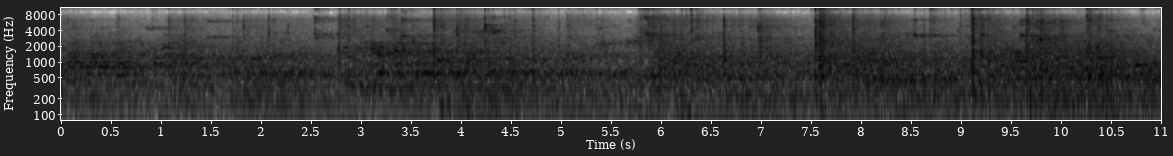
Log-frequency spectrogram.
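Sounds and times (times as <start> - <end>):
rackets striking shuttlecock: 5.8 - 10.6.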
